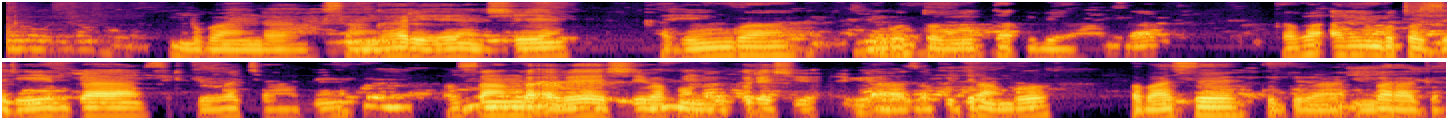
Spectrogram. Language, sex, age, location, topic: Kinyarwanda, male, 18-24, Burera, agriculture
